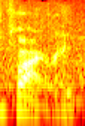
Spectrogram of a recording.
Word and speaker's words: Priory: Are we still having our pronunciation battles on that? Priory? Yeah, it's Priory.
